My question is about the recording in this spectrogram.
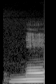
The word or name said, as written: NE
